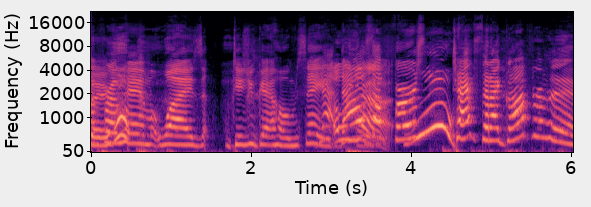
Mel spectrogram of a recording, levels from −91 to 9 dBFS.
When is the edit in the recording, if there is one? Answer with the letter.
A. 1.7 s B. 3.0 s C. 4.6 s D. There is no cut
B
